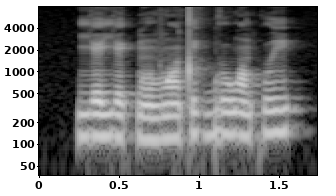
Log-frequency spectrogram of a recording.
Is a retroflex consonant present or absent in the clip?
absent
